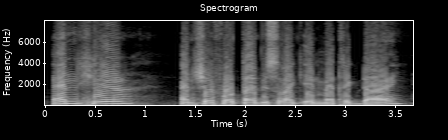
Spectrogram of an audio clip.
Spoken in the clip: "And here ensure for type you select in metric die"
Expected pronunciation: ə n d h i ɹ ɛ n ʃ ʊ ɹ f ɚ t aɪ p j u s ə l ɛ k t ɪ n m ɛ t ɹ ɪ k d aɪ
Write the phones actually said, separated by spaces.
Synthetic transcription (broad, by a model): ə n h i ɹ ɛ n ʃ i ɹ f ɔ t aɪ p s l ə ɪ k ɪ n m ɛ t ɹ ɪ k d aɪ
